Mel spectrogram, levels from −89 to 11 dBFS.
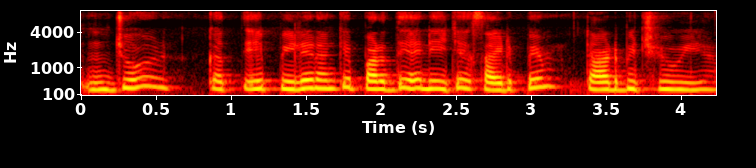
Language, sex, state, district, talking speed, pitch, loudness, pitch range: Maithili, female, Bihar, Begusarai, 200 wpm, 235 Hz, -22 LUFS, 220-260 Hz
